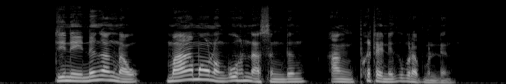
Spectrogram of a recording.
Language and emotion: Bodo, disgusted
